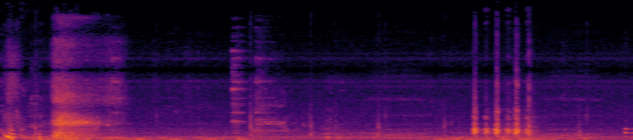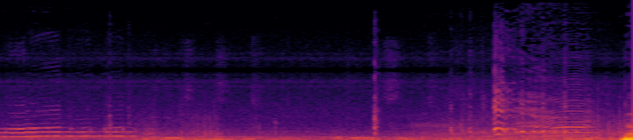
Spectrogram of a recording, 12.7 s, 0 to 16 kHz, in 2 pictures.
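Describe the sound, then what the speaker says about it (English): Rooster clucking in the Farm Sim 25 video game on a vintage farm, a run of short clucks and calls repeated over several seconds amid steady game background noise and a faint engine hum. "Cockerel underneath."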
